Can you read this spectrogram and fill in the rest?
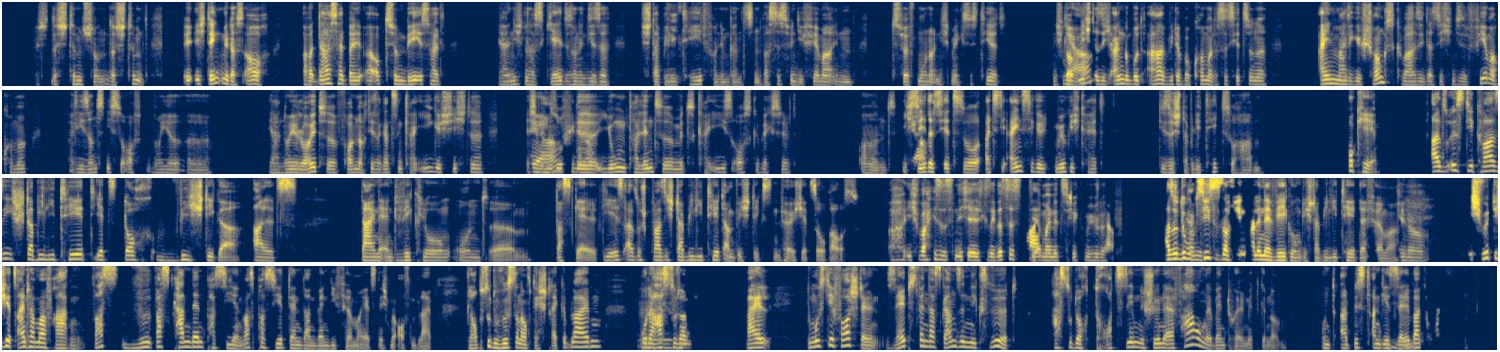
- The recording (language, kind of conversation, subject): German, advice, Wie wäge ich ein Jobangebot gegenüber mehreren Alternativen ab?
- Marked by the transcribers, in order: laughing while speaking: "weiß es"; other noise; anticipating: "trotzdem 'ne schöne Erfahrung"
